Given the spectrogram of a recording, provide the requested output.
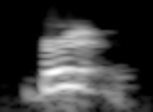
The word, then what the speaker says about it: Bruton: How do I pronounce it, Jim? Bruton.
